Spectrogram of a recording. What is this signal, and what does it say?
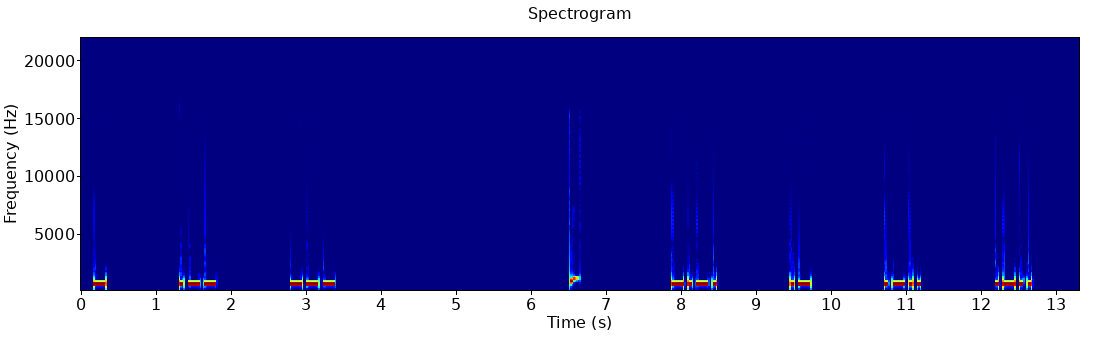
Morse code, heard as a keyed tone, about 22 wpm, spaced as for 8 wpm, 700 Hz. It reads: TWO CALL
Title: 6x Character Spacing - Top 200 Words - 22wpm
